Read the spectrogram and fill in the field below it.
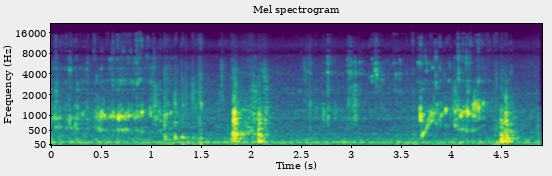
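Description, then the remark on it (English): Jura whiskey, bought in Scotland, is poured into a glass in an office, with soft gurgles and a few small clinks and splashes over a quiet background hum, and no one speaking. “And I get to pour it.”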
